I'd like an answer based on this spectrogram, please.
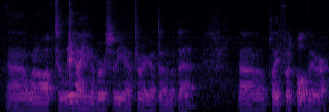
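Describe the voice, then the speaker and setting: Fairly low in pitch, a man speaks slowly in a monotone, flat way. Noticeable background noise and audible room echo fill the recording. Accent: American. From US Northeast, Bethlehem, Pennsylvania. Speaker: war veteran. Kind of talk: interview. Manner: halting, many fillers.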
